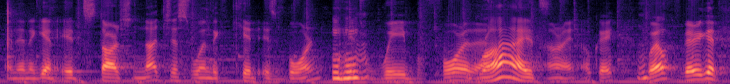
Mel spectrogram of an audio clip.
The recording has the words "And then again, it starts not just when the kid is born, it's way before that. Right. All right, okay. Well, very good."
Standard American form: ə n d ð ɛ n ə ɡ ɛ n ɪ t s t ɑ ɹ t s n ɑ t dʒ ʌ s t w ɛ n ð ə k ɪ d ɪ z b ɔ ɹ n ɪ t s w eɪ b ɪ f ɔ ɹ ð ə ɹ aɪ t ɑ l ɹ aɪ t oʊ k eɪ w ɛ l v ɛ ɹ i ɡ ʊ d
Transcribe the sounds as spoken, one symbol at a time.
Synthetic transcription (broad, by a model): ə n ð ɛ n ə ɡ ɛ n ɪ t s t ɑ ɹ t s n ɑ t dʒ ʌ s t w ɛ n ð ə k ɪ d ɪ z b ɔ ɹ n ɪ w eɪ b ɪ f ɔ ɹ ð ə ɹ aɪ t ɑ l ɹ aɪ t oʊ k eɪ w ɛ l v ɛ ɹ i ɡ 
